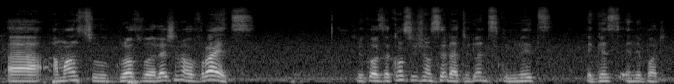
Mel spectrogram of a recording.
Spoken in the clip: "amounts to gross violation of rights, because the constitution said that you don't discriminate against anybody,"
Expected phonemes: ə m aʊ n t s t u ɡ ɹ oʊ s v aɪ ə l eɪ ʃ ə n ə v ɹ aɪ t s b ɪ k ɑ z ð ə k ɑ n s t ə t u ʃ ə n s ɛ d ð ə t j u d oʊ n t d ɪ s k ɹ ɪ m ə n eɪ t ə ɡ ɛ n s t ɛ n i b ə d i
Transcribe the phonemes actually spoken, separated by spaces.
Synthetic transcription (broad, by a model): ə m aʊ n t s t u ɡ ɹ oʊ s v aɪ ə l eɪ ʃ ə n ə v ɹ aɪ t s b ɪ k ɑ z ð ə k ɑ n s t ə t u ʃ ə n s ɛ d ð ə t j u d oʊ n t d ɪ s k ɹ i m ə n eɪ t ə ɡ ɛ n s t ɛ n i b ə d i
